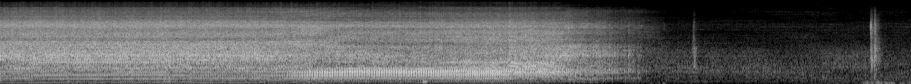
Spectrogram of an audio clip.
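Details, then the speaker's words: Used pressure washer, engine fine after a throttle-linkage adjustment: when the pump engages it runs about a second, then a metal-on-metal grinding drone bogs and stalls the engine. A water-pump fault is suspected, possibly low or leaked oil. "is that when it's engaged right it runs fine for like a second and then it goes to like this this sound where it seems like it's metal grinding on metal"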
